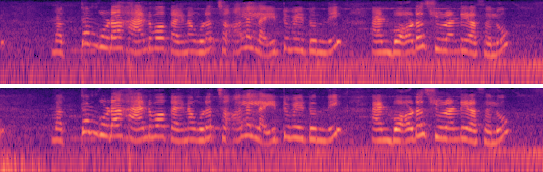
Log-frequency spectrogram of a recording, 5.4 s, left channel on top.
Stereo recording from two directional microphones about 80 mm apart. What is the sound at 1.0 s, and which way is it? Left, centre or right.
A woman's voice, left.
